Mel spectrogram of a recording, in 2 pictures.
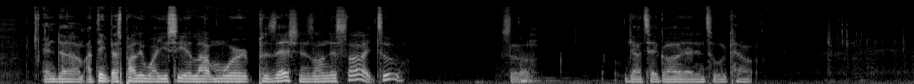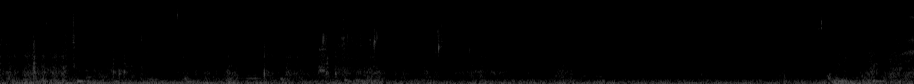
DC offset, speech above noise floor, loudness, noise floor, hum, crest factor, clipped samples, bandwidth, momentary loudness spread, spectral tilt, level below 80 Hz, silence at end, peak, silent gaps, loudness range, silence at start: under 0.1%; 36 dB; -25 LUFS; -61 dBFS; none; 24 dB; under 0.1%; 16.5 kHz; 17 LU; -5 dB/octave; -52 dBFS; 10.75 s; -6 dBFS; none; 13 LU; 0.35 s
